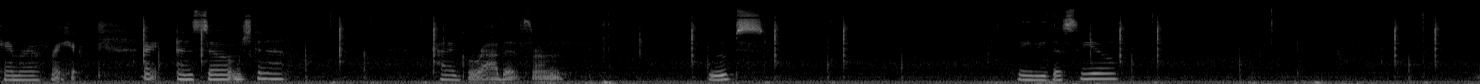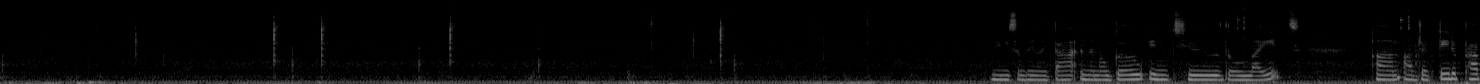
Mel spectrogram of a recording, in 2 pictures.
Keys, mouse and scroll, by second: 3.4-5.5 middle drag, 5.5-6.1 scroll down 2, 16.8 alt+KP_0, 29.0 click.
